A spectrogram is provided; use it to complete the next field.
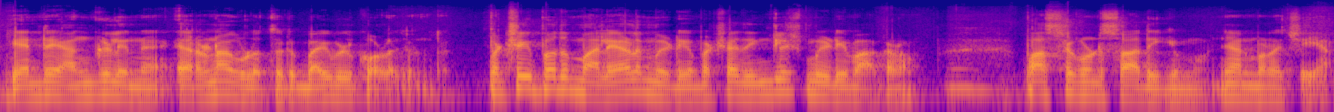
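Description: This man has an ordinary speaking voice at a medium pitch, with lively intonation. His loudness stays very even throughout. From Kerala, Pathanamthitta. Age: 50s. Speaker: pastor. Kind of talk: testimony.

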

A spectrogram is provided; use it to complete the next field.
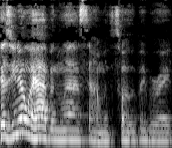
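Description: Somewhat breathy and with lively intonation, a woman talks at a fairly quick pace with an American accent. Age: 50s. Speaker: homesteading vlogger. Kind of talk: casual chat; tutorial. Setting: home, recorded at night.

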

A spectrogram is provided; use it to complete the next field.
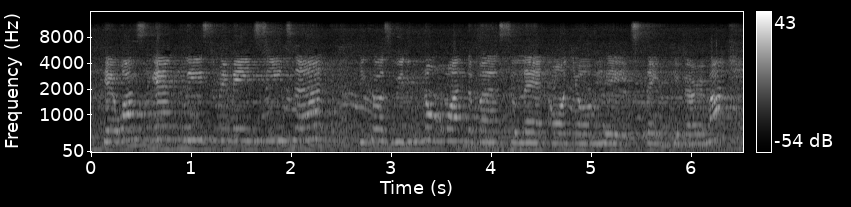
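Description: Noticeable background noise surrounds a woman speaking in a raised, projected voice at an extremely high pitch. Her pitch varies in an ordinary way, and her pace is moderate. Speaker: bird show presenter. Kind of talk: live bird show presenter patter to an audience, explaining and cueing birds. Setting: outdoor stage with audience at a bird park. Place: stadium.

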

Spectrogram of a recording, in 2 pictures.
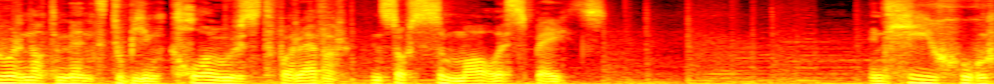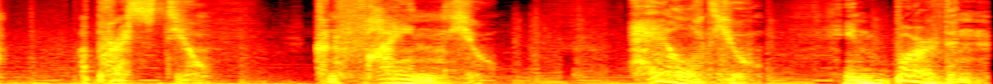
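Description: Over clear background noise, a man puts on a character voice and talks at a very slow pace. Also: fairly low pitch for a man. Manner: grand, incantatory, commanding.

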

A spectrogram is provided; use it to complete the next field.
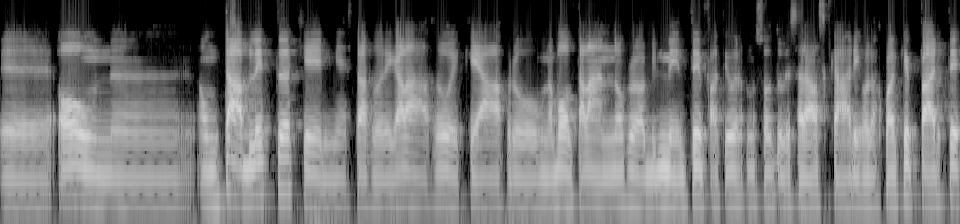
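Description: Faint music plays behind a man talking at a moderate pace with hardly any pauses. His fairly low voice stays monotone and flat. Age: 30s. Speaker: publisher and platform founder. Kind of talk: interview. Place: home room. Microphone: earbuds.

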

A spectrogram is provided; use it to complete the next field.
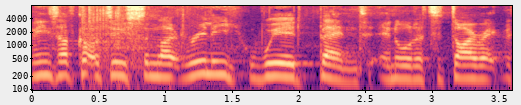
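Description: A man talks, his pitch varying in an ordinary way. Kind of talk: tutorial. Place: workshop.

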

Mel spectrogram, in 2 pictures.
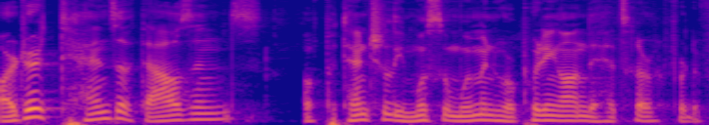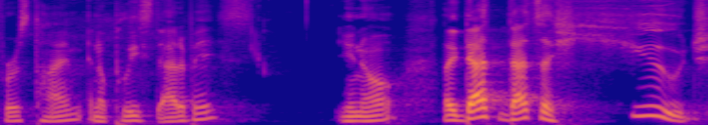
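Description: Over a quiet background, a man with a Canadian accent and an ordinary speaking voice talks at medium pitch and a moderate pace, with lively intonation. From Canada. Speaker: academic researcher; podcast guest. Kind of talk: podcast interview. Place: studio. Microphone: studio mic.

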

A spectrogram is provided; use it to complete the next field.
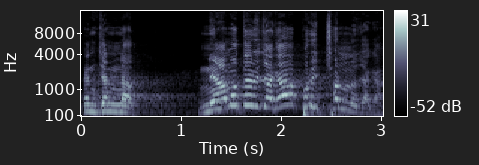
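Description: With noticeable background noise and audible room echo, a man talks with very wide swings in pitch. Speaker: Islamic preacher. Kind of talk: sermon. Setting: religious gathering with audience.

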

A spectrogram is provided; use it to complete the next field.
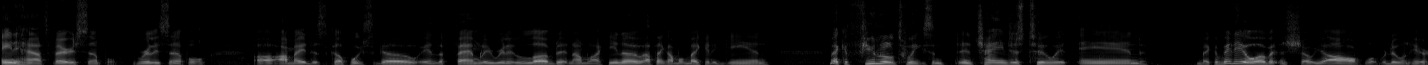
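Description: A man talks at a fairly quick pace, the sound dry with no echo and the background quiet. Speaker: home cooking channel host. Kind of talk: cooking tutorial chat. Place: garage.

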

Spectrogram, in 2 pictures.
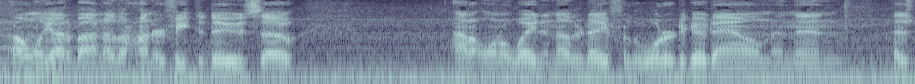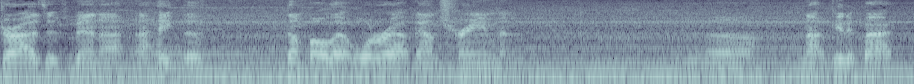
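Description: The speech moves at a moderate pace. Loud noise fills the background. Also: man. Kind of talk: casual vlog commentary. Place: farm machine.

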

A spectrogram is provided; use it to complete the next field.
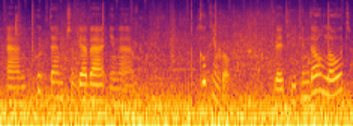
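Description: Music plays in the background as a woman speaks in a dry sound with no echo. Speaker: sailing vlogger. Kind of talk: casual vlog chat. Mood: calm, relaxed. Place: boat. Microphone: phone near.

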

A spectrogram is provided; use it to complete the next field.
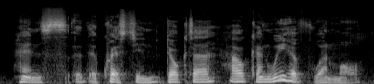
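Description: A man speaks at a very slow pace in a fairly low pitch. His tone is dark and mellow, and somewhat breathy. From Ghana. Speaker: physician and genetics professor; genetics professor. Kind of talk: lecture. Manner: formal. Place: home room.

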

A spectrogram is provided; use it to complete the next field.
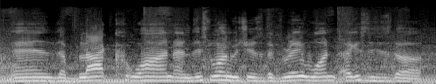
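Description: Music in the background, with a dry sound with no echo. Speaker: motovlogger rider. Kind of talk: casual vlog chat, product review. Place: motorbike.

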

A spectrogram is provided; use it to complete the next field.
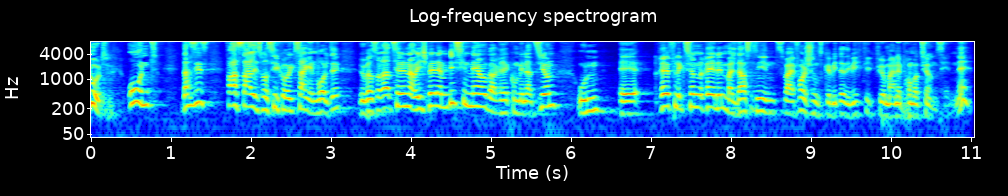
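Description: A man speaks at a fairly quick pace in a high pitch. His pitch swings very widely. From Mexico. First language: Spanish (speaking German). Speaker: PhD student in physics; presenter. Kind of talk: science slam talk; humorous popular science talk. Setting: stage with audience. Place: stage. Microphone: handheld.

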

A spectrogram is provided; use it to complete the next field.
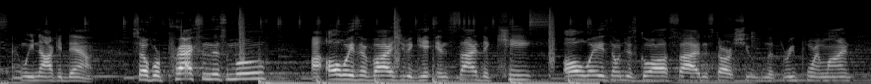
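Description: A man's high-pitched voice with clear music in the background. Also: ordinary pitch variation, fairly quick pace. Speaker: basketball coach. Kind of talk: tutorial. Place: gym. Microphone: lapel.

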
